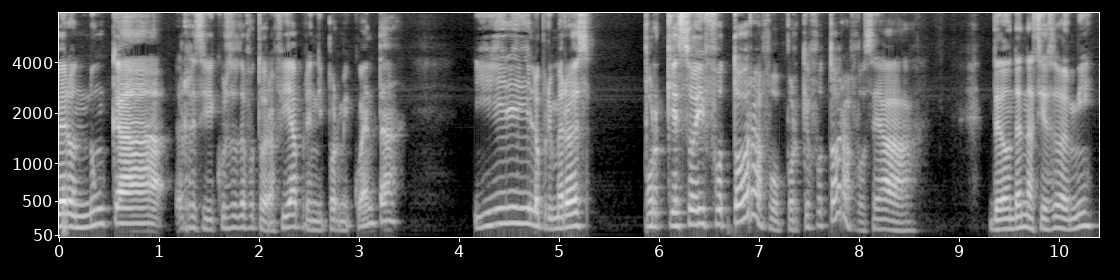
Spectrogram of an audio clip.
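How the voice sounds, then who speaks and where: Lively intonation at a moderate pace, on a very clean recording with a silent background. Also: man, fairly high pitch for a man. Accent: Guatemalan. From Guatemala. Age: 20s. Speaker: podcast host; photographer. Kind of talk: casual solo podcast monologue. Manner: halting.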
